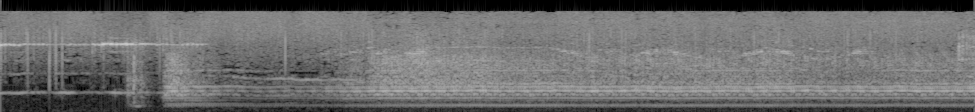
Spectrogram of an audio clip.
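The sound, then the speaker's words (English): Fire engines roar past with sirens wailing, a heavy engine drone layered with wavering high tones that swells louder after a few seconds and holds steady, with no voices. “Oh, there go the fire engines.”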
